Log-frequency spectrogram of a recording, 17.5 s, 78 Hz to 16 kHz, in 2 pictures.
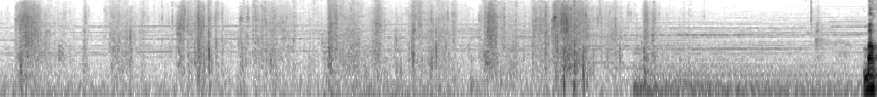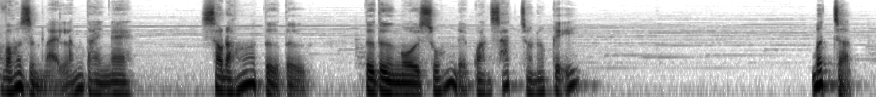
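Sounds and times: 
person treading through leafy bushes: 0.0s - 6.6s
speech: 8.7s - 10.2s, 10.8s - 14.7s, 16.9s - 17.4s.

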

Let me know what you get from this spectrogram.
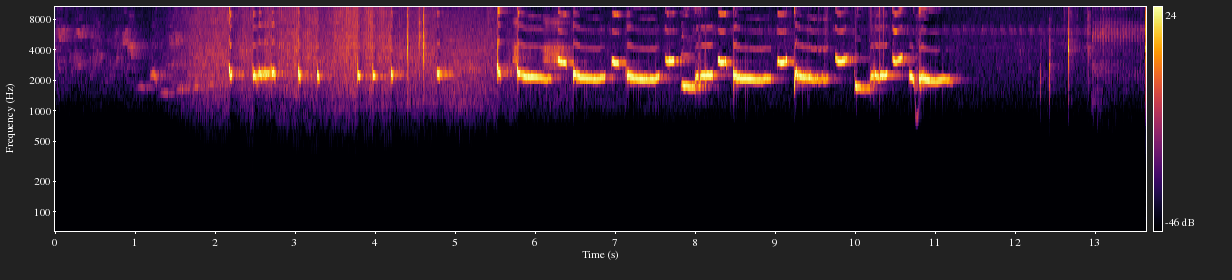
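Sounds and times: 
white-rumped shama lure song of looping downslurred whistles: 0.9s - 11.4s
faint clicks: 4.3s - 4.8s, 12.3s - 13.6s.

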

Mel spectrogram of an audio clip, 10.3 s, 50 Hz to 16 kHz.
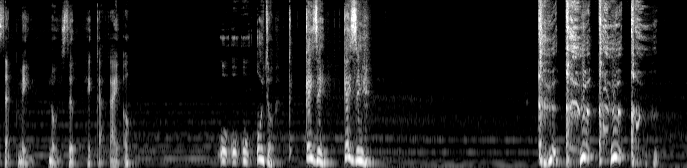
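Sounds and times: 
speech: 0.0s - 2.1s, 3.3s - 5.7s, 8.2s - 9.4s
person coughing harshly inside a coffin: 8.1s - 10.0s.

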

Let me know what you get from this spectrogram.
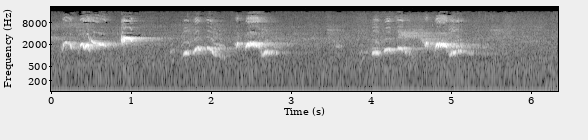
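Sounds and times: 
wild white-rumped shama singing whistled phrases in forest: 0.0s - 3.0s, 3.9s - 5.5s.

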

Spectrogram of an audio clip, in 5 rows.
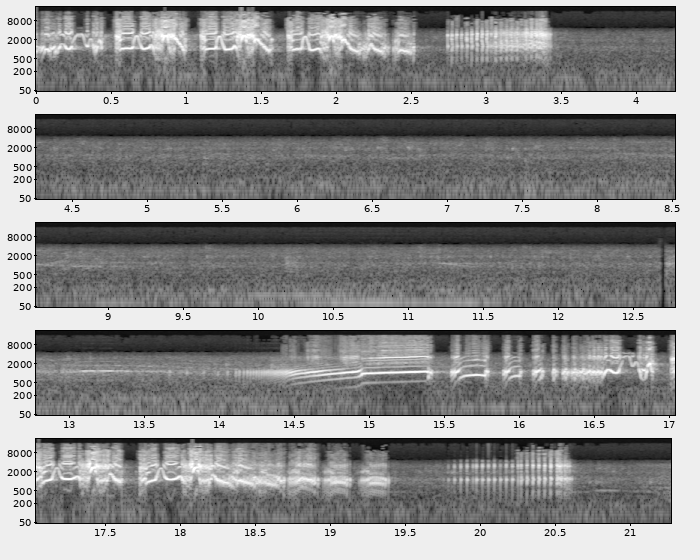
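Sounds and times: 
green pigeon lure call whistling: 0.0s - 3.5s, 14.1s - 20.6s.

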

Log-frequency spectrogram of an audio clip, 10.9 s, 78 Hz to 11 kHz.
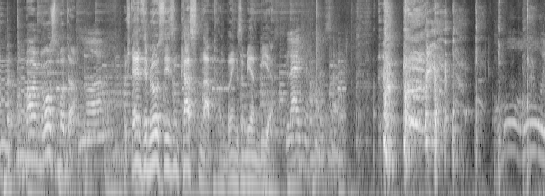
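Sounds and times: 
speech: 0.6s - 6.8s
man coughing heavily: 7.5s - 9.8s.

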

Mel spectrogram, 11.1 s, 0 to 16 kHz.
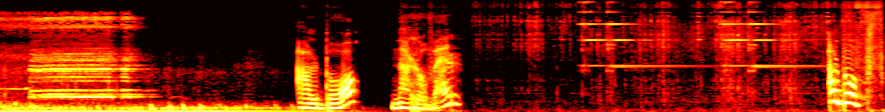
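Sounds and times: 
train horn blowing a harmonic chord: 0.0s - 2.0s
train rolling rumble: 0.0s - 4.7s
speech: 3.8s - 6.0s, 10.4s - 11.0s.

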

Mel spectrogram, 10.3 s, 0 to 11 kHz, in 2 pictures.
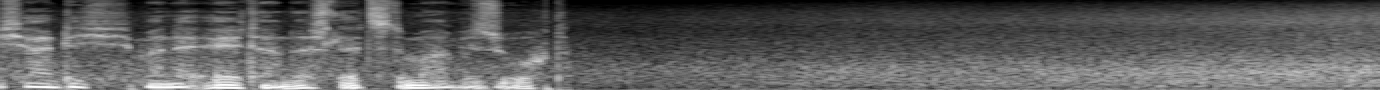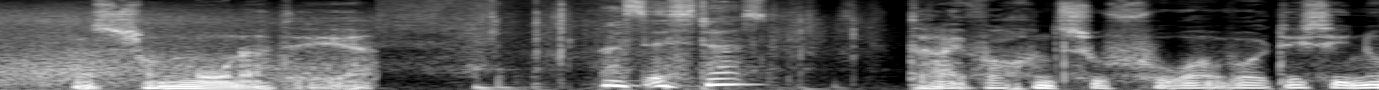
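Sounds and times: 
speech: 0.0s - 2.3s, 5.4s - 10.3s
sea waves washing: 0.0s - 8.2s.

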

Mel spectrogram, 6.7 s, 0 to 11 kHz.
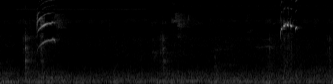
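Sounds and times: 
low background hum: 0.0s - 6.6s
female canary call: 5.6s - 6.0s.

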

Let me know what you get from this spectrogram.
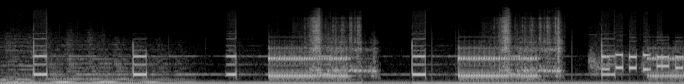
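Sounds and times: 
steady low hum: 0.0s - 6.8s
telephone keypad tones dialing a number: 2.3s - 6.8s.

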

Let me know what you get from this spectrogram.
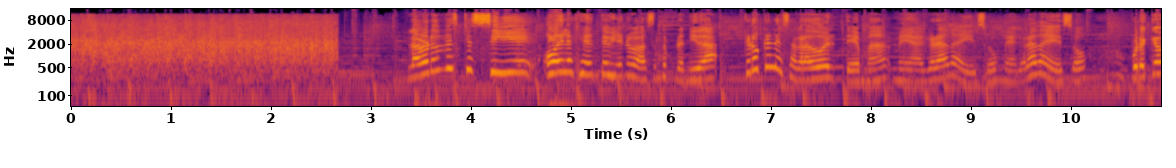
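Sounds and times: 
audience applause: 0.0s - 2.7s
speech: 3.4s - 10.8s.

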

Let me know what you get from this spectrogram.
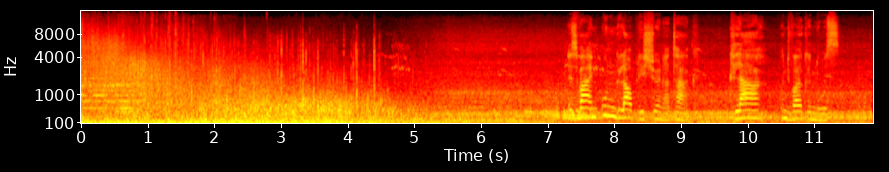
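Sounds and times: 
house exploding with a big bang: 0.0s - 5.6s
speech: 7.6s - 11.8s.

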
